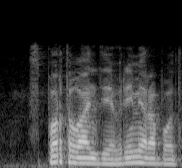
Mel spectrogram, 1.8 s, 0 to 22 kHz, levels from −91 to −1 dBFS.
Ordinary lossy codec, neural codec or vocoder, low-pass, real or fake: Opus, 24 kbps; none; 7.2 kHz; real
